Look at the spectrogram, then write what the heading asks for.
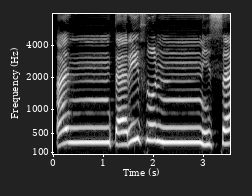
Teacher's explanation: یہ مد جو ہے مد متصل ہے، اس کی مقدار 4 حرکت کے برابر ہے، تو ہم اسے 4 حرکت کے برابر کھینچ کے پڑھیں گے.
